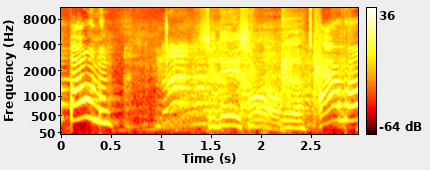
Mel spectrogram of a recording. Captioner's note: audience laughs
